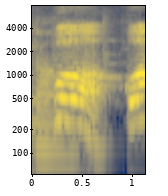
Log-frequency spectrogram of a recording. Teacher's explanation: पो में देखिए ओट सटता है, ओट। देखिए जैसे पो बोले ना, जब तक ओट नहीं सटेगा तो तब तक उच्चारण नहीं आएगा। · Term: पवर्ग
